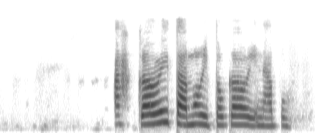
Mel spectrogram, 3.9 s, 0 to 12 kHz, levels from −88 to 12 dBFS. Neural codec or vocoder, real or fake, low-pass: codec, 16 kHz, 1 kbps, X-Codec, HuBERT features, trained on general audio; fake; 7.2 kHz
